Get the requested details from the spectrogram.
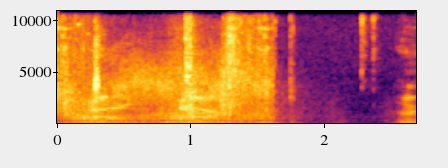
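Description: Weapons clash and magic crackles in a noisy fight.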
